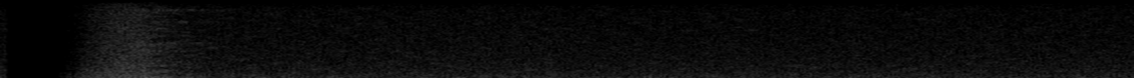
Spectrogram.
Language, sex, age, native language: Icelandic, female, 40-49, Icelandic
